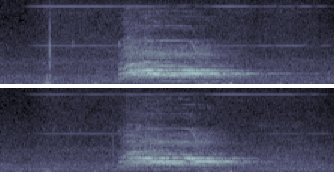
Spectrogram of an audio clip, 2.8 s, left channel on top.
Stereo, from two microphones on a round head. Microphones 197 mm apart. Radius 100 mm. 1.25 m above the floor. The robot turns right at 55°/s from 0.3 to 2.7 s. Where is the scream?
140° left, 1.3 m; by 1.9 s 165° right, 1.3 m.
